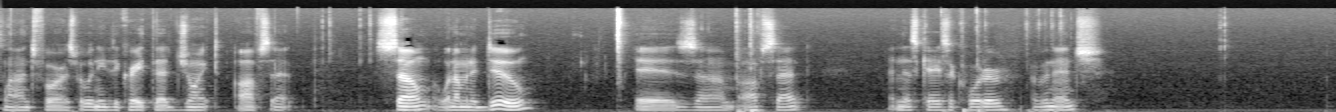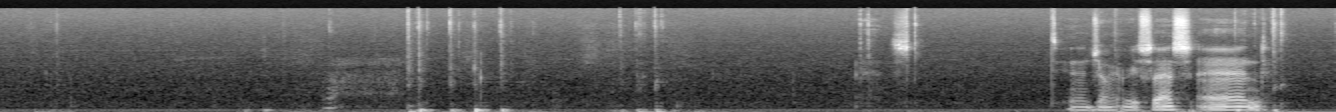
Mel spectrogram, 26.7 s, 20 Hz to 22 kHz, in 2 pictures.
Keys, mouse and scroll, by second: 3.6 Escape, 6.9 o, 8.8-10.0 typing, 10.1 Return, 15.4 Escape, 16.8-19.3 typing, 19.5 Return, 23.7 Escape, 24.1-26.0 typing.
